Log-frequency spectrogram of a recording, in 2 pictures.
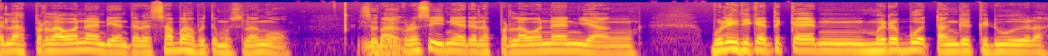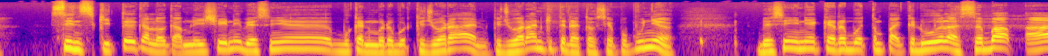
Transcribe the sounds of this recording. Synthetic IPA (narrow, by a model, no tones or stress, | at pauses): alahpərlawanãndiant̪aɾasabahbərt̪əmusəlaŋɔ | səbapakuɾasəiniadalahpərlawanãnjaŋ | bolɛhdikat̪akanmə̃ɾəbʊt̪ːaŋɡakəduəlah | sɪnskit̪əkalawakaʔməlesianibiasaɲəbukanmə̃ɾəbʊt̪̚kəd͡ʒuaɾaʔankəd͡ʒuaɾaank̬it̪adaht̪ausiapap̬uɲəbiasaɲəiniakanrəbʊt̪ːəmpat̪̚kəduəlahsəbap̚a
